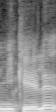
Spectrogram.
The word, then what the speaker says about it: Michele: Oui, Michel, moi, je m'appelle Michele. Ouais. Michele, ça se prononce vraiment Michele. Ici, on m'appelait Michel quand je suis arrivé, même sur la boîte à lettres.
